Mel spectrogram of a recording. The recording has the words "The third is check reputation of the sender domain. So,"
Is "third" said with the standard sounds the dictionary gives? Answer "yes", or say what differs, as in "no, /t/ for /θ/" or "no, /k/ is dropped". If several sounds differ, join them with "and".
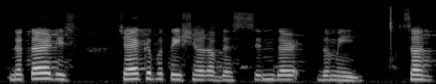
no, /t/ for /θ/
